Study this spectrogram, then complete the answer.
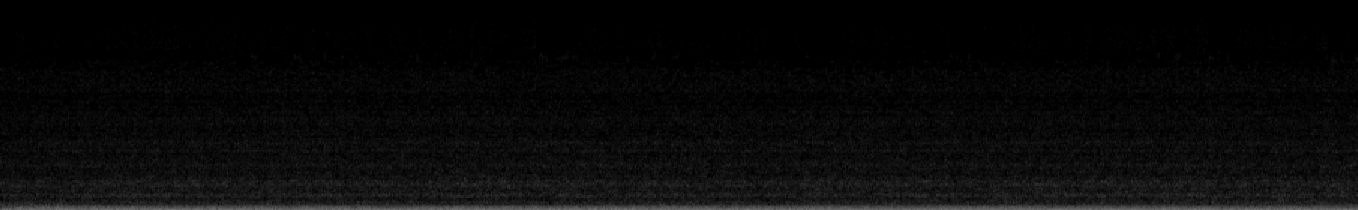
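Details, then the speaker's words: Turntable with a cartridge, volume at maximum: a constant low hum with a higher buzz. It is unchanged when the motor starts or toward the record centre. The owner suspects pickup from the turntable's rear transformer rather than the motor. "So the transformer, that's what I figure it's picking up. Because and I'm still getting a hum."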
